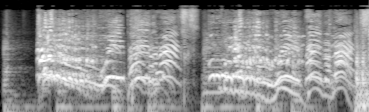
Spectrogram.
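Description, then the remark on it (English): A flock of turkeys gobbling loudly and continuously, overlapping warbling calls rising and falling in quick bursts for several seconds, with no talking. “Yeah, those turkeys are saying they pay the max,”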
